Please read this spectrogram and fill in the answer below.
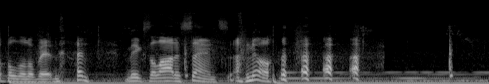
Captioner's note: chuckles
